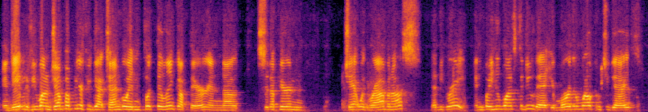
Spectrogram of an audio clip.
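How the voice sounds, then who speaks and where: A man's voice: high voice, steady tone, quick pace, a bit bright, low-quality recording. Chatty man hosting a stream. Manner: enthusiastic, chatty, trails off. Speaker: livestream host. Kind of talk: casual live chat.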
